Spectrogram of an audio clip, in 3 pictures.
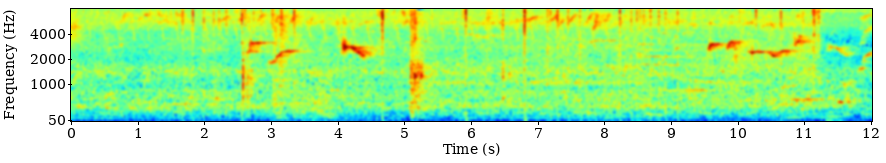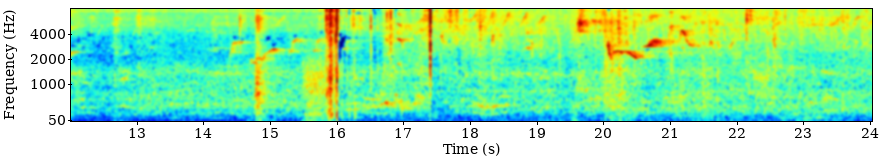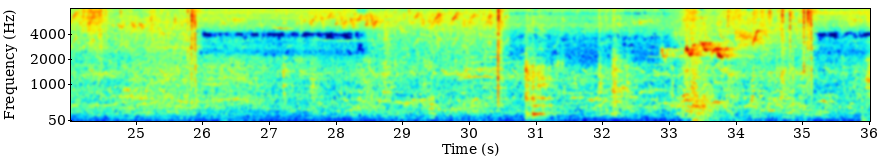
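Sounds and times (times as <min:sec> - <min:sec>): steady background hiss: 0:00.0 - 0:36.0
bird chirps: 0:01.8 - 0:12.3, 0:32.9 - 0:34.6
sharp clicks: 0:06.7 - 0:09.2.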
